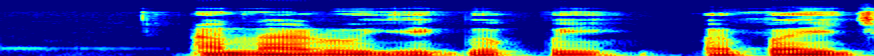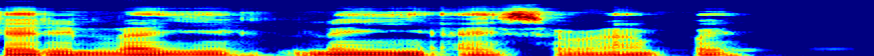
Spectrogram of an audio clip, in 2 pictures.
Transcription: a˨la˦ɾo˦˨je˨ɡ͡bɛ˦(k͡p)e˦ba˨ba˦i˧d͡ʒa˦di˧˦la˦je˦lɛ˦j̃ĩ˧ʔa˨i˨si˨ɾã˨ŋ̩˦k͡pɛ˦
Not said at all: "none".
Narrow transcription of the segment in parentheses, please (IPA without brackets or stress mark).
k͡p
